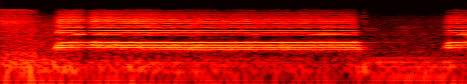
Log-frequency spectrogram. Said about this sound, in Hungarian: Ez olyan, mintha egy vonat érkezne. Vagyis vasparipa.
